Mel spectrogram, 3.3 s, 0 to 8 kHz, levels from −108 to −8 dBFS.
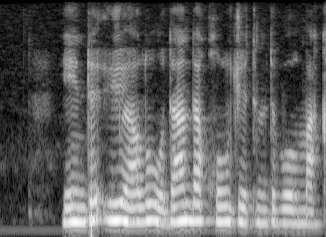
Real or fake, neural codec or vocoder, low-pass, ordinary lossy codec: real; none; none; none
